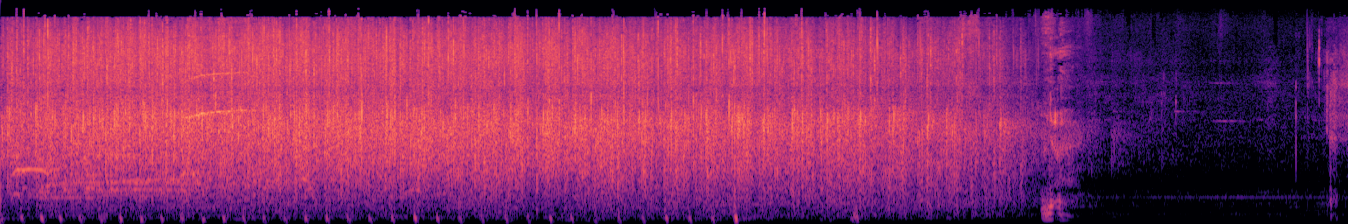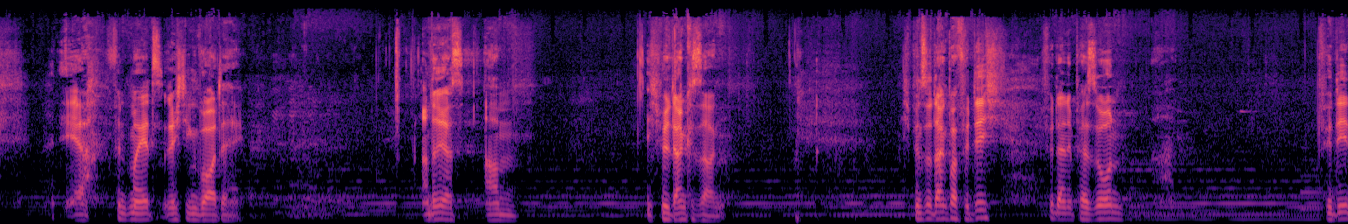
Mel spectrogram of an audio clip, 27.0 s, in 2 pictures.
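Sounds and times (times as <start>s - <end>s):
crowd clapping: 0.0s - 10.8s
speech: 14.8s - 16.0s, 17.8s - 18.7s, 20.1s - 20.8s, 22.6s - 24.8s, 26.8s - 26.9s.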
